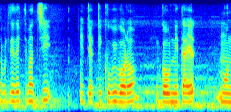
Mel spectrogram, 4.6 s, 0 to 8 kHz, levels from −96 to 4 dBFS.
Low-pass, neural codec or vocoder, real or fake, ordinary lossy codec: 7.2 kHz; none; real; none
